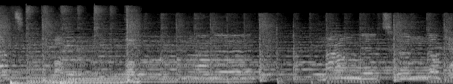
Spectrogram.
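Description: At 1.40 s the sound turns duller and drops roughly 5 dB in level, with no gap at the change. Nothing remains above 11.4 kHz and a faint new noise floor appears, well below the signal. This points to an input switched to a poorer device, likely mid-recording, lasting to the end.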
